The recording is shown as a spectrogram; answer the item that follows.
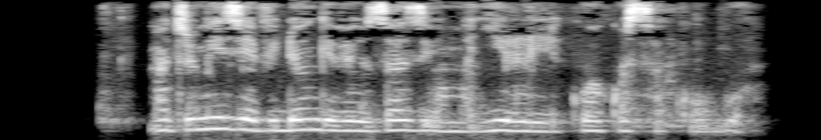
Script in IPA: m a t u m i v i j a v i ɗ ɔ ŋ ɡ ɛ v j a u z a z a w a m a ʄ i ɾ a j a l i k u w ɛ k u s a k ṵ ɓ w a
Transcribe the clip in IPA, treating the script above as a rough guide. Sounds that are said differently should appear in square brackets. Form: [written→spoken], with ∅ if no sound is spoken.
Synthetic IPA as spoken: m a t u m i [v→z] i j a v i ɗ ɔ ŋ ɡ ɛ v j a u z a z [a→i] w a m a ʄ i ɾ a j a l i k u w [ɛ→a] k [u→ɔ] s a k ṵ ɓ w a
